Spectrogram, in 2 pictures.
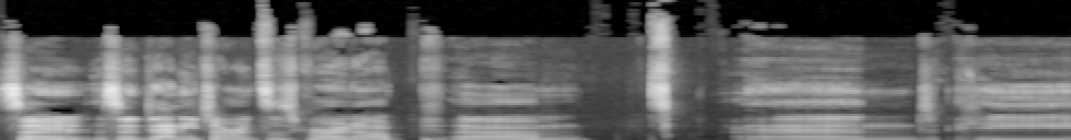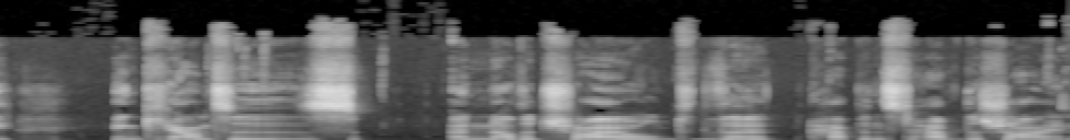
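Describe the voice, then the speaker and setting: In a very clean recording with a silent background, a man with an Australian accent speaks very slowly at a medium pitch, with fairly even intonation and big swings in loudness. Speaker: co-host. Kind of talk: casual chat.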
